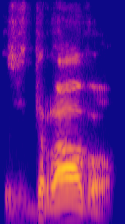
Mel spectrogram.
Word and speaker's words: zdravo: So the standard, easy, typical way to say hello is zdravo. Zdravo. There's that trilled R and a combination of 3 consonants right at the start.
